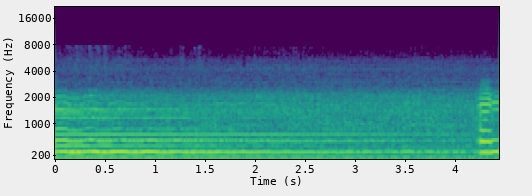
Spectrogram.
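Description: An amplified electric guitar chord held and left ringing, slowly fading, with a slight waver in pitch in the first second.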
